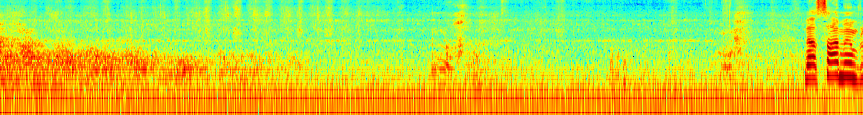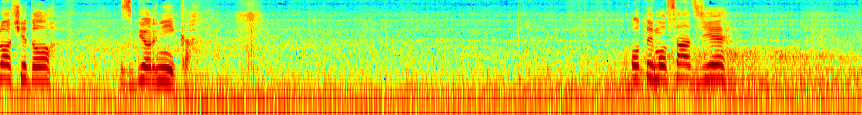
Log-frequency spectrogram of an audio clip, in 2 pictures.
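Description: A drain cleaning machine hums steadily.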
